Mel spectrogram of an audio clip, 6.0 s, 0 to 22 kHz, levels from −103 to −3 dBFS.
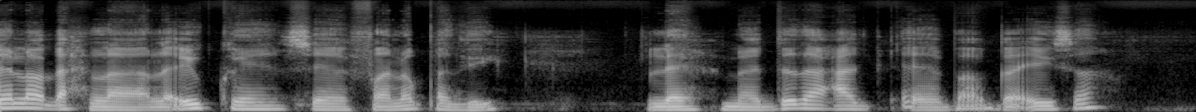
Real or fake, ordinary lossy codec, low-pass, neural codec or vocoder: fake; none; none; codec, 44.1 kHz, 3.4 kbps, Pupu-Codec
